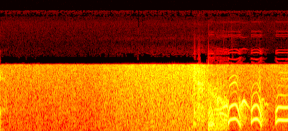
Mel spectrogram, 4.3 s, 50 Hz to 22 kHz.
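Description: Hiss of band noise on a 75-metre ham radio receiver between transmissions, slowly growing louder. Near the end a surge of static comes, and a weak voice starts to come up through it.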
